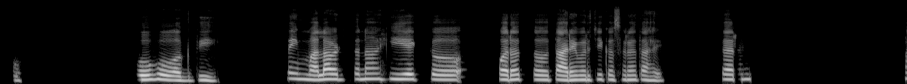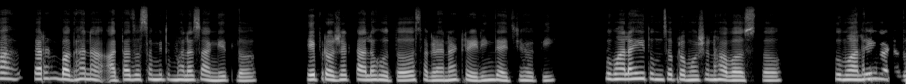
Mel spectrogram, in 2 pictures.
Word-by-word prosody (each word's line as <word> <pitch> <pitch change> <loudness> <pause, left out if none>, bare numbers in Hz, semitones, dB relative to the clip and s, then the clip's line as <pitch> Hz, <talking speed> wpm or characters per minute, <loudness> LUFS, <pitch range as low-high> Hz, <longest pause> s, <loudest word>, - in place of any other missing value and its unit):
हो. 180 - -10 1.2
हो, 215 0 +6
हो 230 -1 +4
अगदी. 185 +2 -1 0.8
नाही, 260 -1 -1
मला 220 +3 +6
वाटतं 240 +1 -1
ना, 255 0 0
ही 245 -1 0
एक 235 0 -6
अ, 215 -1 +2 0.4
परत 220 0 +3
अ, 215 - +2
तारेवरची 210 +1 +2
कसरत 215 0 -3
आहे, 190 -4 -1 0.6
कारण 235 +1 -1 1.6
हां, 270 -1 +1 0.2
कारण 265 +2 0
बघा 235 0 +2
ना, 230 -3 0 0.2
आता 220 +4 0
जसं 220 +1 -2
मी 220 - +2
तुम्हाला 210 -1 +2
सांगितलं, 185 -4 -2 0.5
हे 225 - +7
प्रोजेक्ट 220 -1 +1
आलं 210 0 +3
होतं, 195 -1 +1
सगळ्यांना 195 0 +1
ट्रेनिंग 195 -1 +1
द्यायची 195 -2 -1
होती. 180 0 -4 0.5
तुम्हालाही 245 +1 +3
तुमचं 235 -1 -1
प्रमोशन 215 0 0
हवं 195 -3 +3
असतं. 185 0 -2 0.6
तुम्हालाही 220 +2 +3
वाटत 200 -3 -5
215 Hz, 135 wpm, -20 LUFS, 195-230 Hz, 1.6 s, हे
